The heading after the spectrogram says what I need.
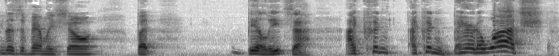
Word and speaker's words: Bjelica: Now that I could finally say it right, Bjelica. 22 minutes in the game. The whole fourth quarter, the guy played like shit. Pardon my French, because I try to keep this a family show, but Bjelica, I couldn't bear to watch.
